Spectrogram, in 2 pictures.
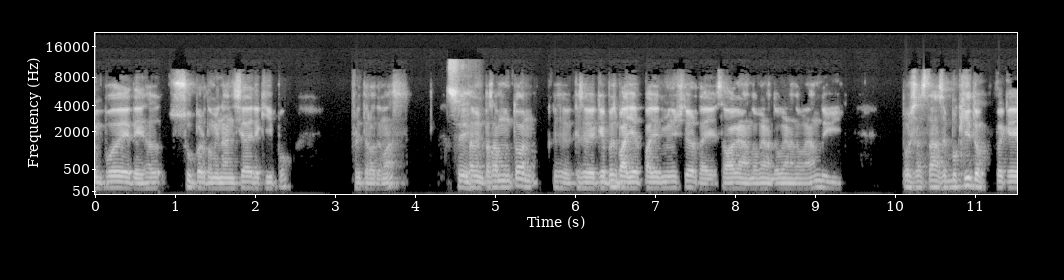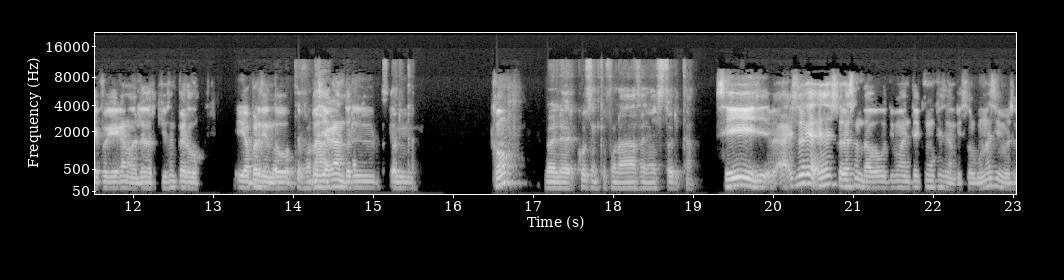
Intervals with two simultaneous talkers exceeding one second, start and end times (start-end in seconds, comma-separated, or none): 13.7-15.5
